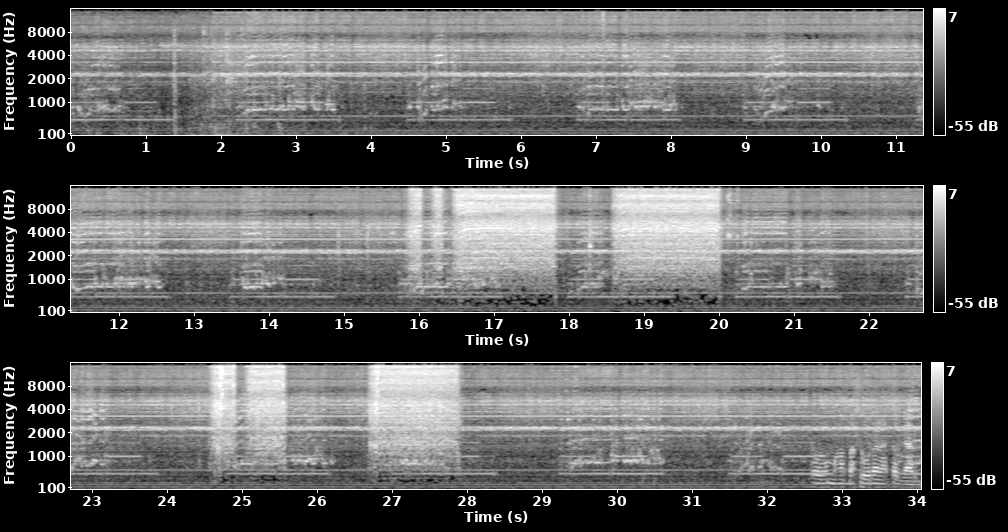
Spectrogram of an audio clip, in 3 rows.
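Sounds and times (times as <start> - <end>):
power screwdriver whirring: 0.0 - 3.6, 15.8 - 20.8, 24.4 - 28.0.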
